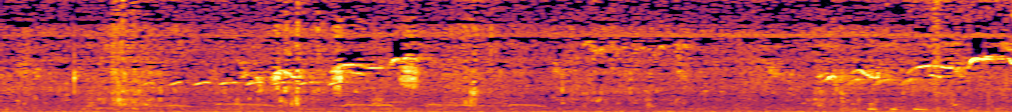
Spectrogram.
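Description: Birds chirping and calling in many short calls that glide up and down, faint over a low steady background noise.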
